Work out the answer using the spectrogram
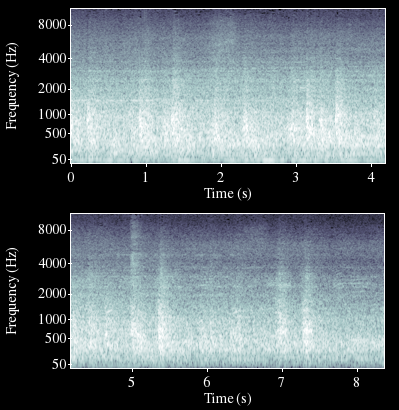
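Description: Ichibata Electric Railway electric train rolling away over rail joints. The wheels click in pairs about every two seconds over a steady rumble, fading as the train recedes.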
